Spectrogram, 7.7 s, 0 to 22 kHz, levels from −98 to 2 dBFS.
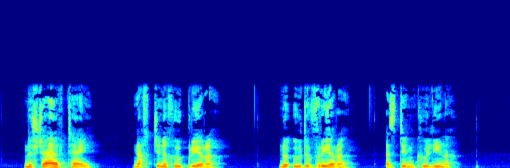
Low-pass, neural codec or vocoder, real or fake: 10.8 kHz; none; real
